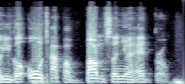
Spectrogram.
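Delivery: ordinary talk, nothing marked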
